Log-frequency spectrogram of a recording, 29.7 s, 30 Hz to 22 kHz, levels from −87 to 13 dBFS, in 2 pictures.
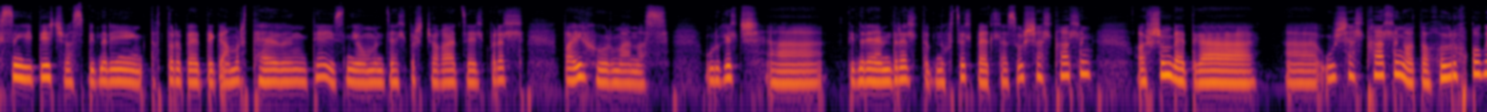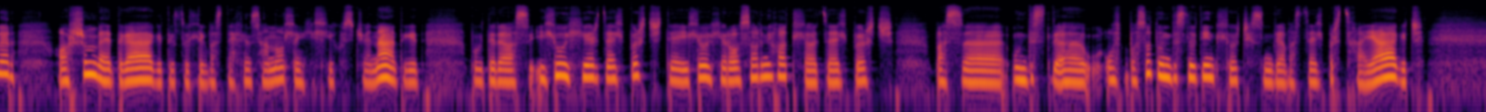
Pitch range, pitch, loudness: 175-230 Hz, 185 Hz, -23 LUFS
